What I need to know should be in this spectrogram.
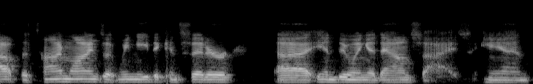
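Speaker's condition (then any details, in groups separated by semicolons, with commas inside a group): No condition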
